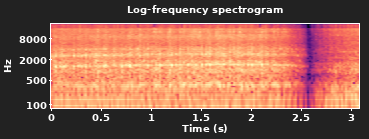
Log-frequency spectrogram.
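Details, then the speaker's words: Honda Beat eSP K44 scooter before the gearbox teardown: a loud, steady droning hum, likely from worn final drive gears; after the overhaul it became very quiet. "Ini suara gearbox sebelum kita melakukan pembukaran ya."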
